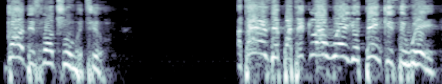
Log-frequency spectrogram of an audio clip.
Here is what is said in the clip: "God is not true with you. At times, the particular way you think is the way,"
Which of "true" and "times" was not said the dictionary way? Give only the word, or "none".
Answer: times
